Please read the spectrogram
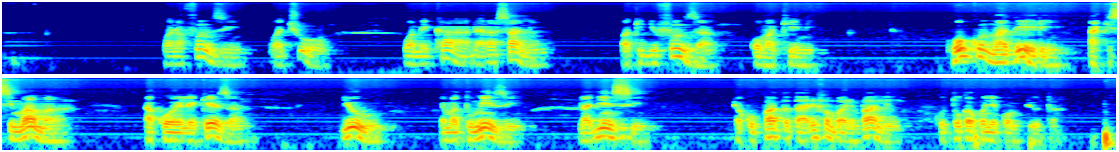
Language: Swahili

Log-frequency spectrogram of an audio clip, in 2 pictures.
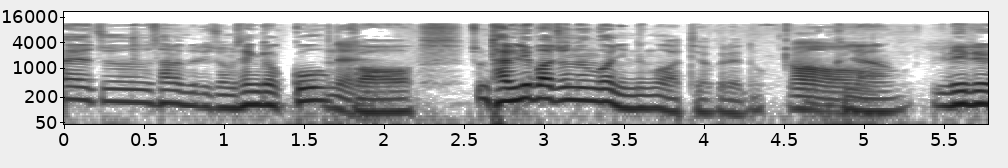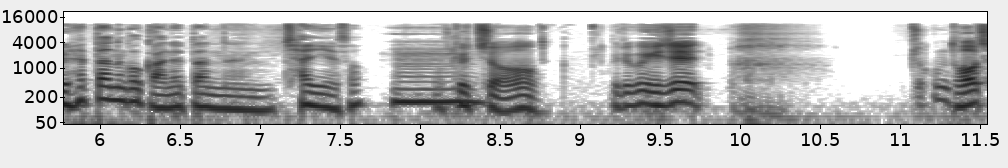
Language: Korean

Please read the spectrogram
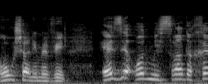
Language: Hebrew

